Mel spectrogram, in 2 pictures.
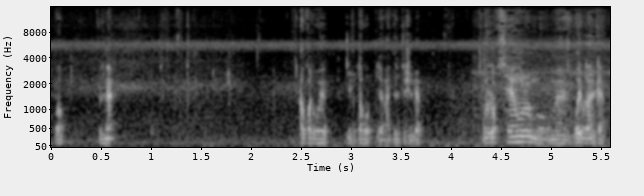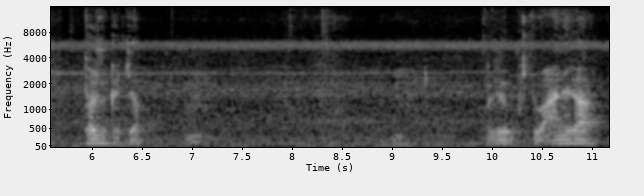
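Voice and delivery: talking while chewing; eating avocado between words; mouth full, chewing. Real, not acted. Seen 4: Chewing throughout; spoonful of avocado taken into mouth at 1.5 s.

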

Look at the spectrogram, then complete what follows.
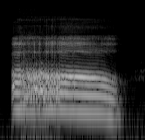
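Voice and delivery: sharp gasp then a loud oh; loud startled gasp. Real, not acted. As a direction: gasp in fright. Gasps at attack.

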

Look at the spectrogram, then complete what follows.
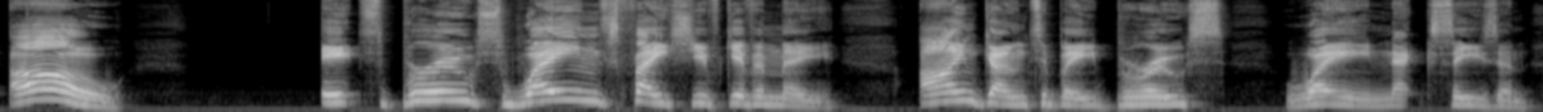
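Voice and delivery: slow mock wonder, dragged out; slow, mocking villain realization; drawn-out mock dismay. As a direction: stretch each word like a disbelieving villain. Hush's drawn-out reaction quote.

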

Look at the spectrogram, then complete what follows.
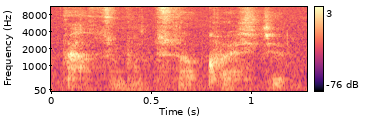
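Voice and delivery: a breathy whisper under the breath; whispered aside. Real, not acted. Muttered aside by the host.

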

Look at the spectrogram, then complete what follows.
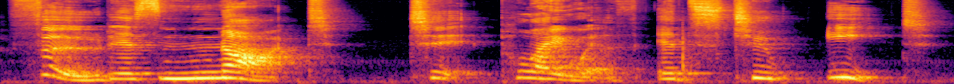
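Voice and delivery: slow, loud scolding shout; mother scolding her cubs at the table, slow loud shout. A narrator's reading. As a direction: lay down the law, word by word. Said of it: "shouted Mama".

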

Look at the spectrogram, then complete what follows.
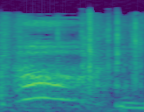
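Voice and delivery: sharp high intake of breath; delighted gasp. Real, not acted. Vlogger unpacking fan mail, a delighted gasp. Spots something in the mailer.

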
